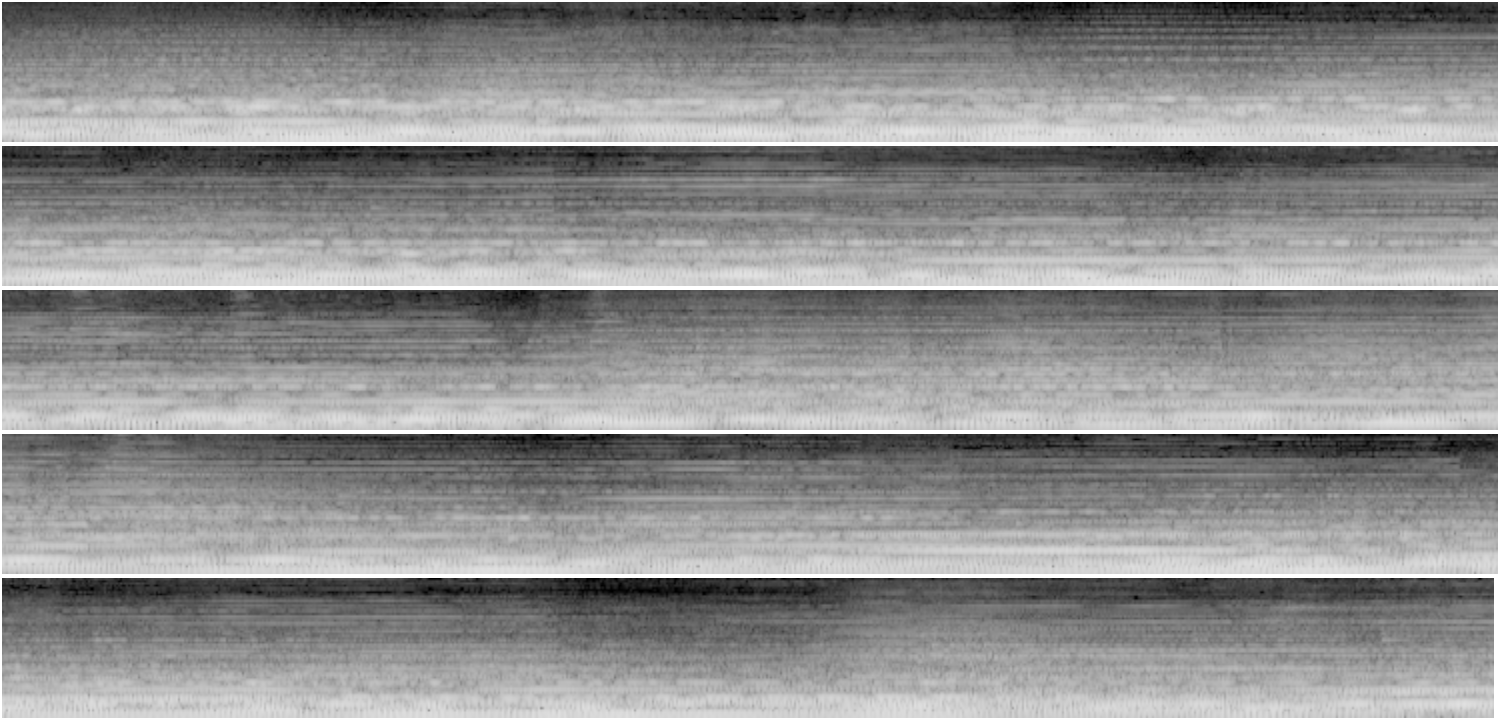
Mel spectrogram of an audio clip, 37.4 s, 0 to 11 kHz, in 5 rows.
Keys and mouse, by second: 1.3 ctrl+alt+right click, 2.1 ctrl+alt+click, 2.4 ctrl+alt+right click, 2.6 ctrl+alt+click, 3.1 right click, 3.2-4.4 drag, 4.3 typing, 4.9 click, 5.8 click, 7.2-10.3 drag, 11.2-12.1 typing, 11.6 click, 13.0-14.2 drag, 14.8 alt+r, 16.0 click, 18.4 click, 21.1 space, 22.6 ctrl+s, 23.5 click, 23.9 click, 24.6 ctrl+alt+click, 26.0 ctrl+s, 27.3 ctrl+alt+click, 28.5-33.9 drag, 34.0 space.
